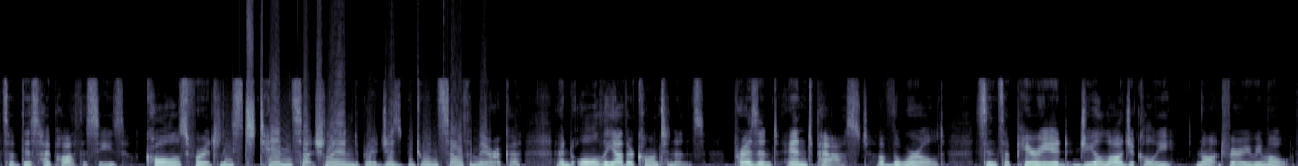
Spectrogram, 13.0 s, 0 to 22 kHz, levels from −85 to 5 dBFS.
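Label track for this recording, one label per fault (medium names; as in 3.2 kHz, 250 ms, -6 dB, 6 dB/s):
2.240000	4.910000	clipped -24 dBFS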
